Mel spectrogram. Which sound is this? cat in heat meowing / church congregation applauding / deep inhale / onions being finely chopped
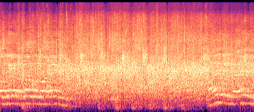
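church congregation applauding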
